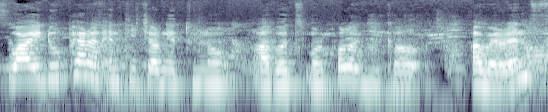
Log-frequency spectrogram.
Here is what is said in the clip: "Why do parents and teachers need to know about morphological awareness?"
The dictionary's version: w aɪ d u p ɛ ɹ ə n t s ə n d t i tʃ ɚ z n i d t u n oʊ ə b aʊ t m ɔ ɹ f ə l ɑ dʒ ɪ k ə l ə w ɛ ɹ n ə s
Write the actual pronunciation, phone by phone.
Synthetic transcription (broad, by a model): w aɪ d u p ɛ ɹ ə n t ə n t i tʃ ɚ n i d t u n oʊ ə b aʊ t m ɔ ɹ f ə l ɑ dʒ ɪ k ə l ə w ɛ ɹ n s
